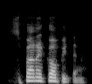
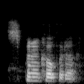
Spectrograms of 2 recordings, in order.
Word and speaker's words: spanakopita: dish W but I love how do we pronounce it again spanakopita spanakopita Spano spop span spank that's oh yeah if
